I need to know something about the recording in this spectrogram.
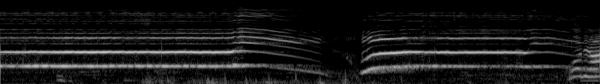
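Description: A woman's zaghrouta, the high-pitched trilled ululation of celebration, given twice: the first call is held about two and a half seconds and slides down in pitch, and the second starts about halfway through and also falls away near the end.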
